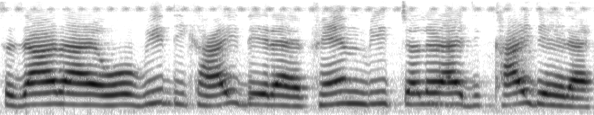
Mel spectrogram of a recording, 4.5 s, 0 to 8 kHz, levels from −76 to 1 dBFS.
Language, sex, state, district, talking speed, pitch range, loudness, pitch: Hindi, female, Bihar, Bhagalpur, 255 wpm, 265-295 Hz, -12 LUFS, 280 Hz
